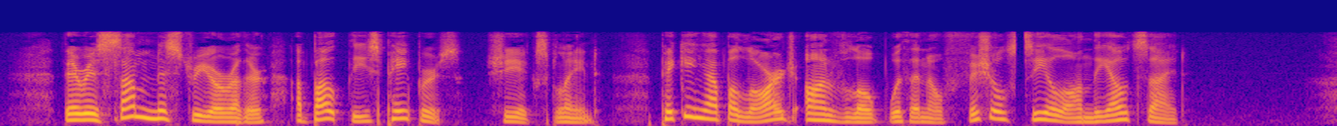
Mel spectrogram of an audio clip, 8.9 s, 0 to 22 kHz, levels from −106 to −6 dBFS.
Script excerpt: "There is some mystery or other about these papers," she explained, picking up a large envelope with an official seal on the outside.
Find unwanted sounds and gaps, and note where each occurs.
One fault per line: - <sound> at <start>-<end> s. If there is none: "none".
- dropout at 6.8-6.8 s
